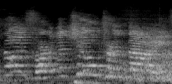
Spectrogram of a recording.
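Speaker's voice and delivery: high, loud scolding; Nanny. Retold or imitated. Child imitates Nanny telling off Granddad, scolding voice. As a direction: cry out a shocked reprimand, high. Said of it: "can you do an impression of Nanny?".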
